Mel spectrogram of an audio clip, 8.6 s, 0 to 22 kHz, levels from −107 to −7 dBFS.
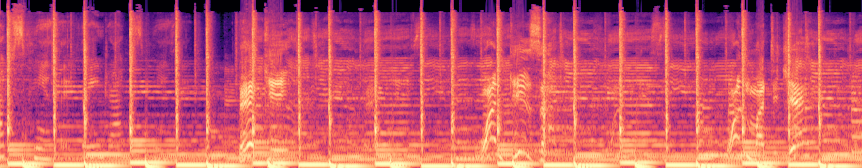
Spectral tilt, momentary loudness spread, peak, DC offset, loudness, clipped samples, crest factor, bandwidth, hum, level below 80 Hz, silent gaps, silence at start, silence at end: -4.5 dB/octave; 4 LU; 0 dBFS; under 0.1%; -10 LUFS; 2%; 8 dB; over 20 kHz; none; -12 dBFS; none; 0 s; 0 s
